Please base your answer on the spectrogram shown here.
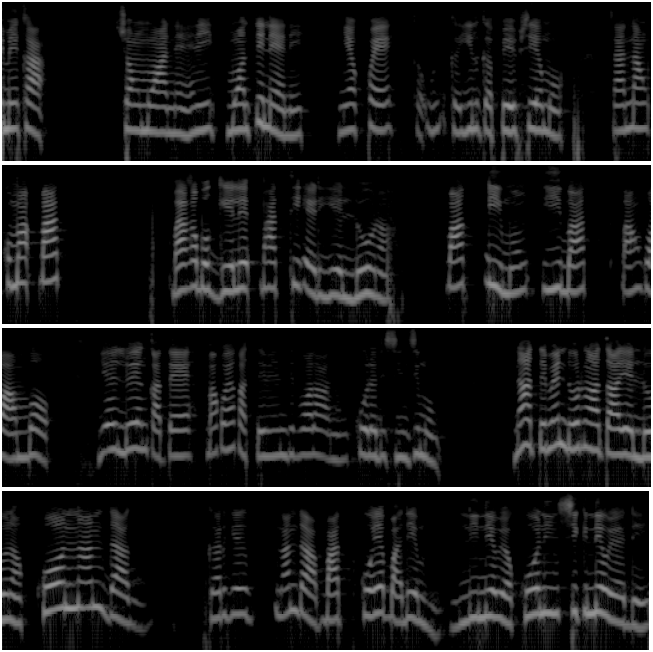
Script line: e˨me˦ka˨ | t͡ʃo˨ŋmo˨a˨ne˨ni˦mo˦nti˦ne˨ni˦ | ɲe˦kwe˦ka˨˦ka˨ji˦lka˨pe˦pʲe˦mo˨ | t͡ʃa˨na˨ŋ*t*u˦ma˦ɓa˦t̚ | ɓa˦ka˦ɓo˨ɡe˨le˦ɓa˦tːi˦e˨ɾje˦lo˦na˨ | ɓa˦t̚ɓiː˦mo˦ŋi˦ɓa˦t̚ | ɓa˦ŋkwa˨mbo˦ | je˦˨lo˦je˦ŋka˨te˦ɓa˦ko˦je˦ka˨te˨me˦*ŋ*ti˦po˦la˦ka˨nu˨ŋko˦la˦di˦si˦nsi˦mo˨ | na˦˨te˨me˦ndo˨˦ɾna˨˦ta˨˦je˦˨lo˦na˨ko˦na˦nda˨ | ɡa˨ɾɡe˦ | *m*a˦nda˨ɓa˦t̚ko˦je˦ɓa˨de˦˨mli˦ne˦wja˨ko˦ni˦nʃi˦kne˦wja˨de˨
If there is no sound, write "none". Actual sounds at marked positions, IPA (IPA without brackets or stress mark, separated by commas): k, n, n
